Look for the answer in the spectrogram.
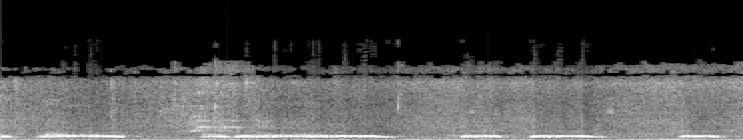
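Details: Decoy spotted dove for bird trapping calling in mellow hooting coos, a drawn-out middle note flanked by brief ones, phrases repeating steadily against a constant low rumble.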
